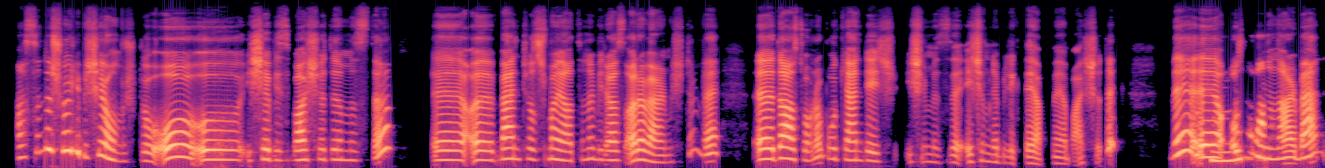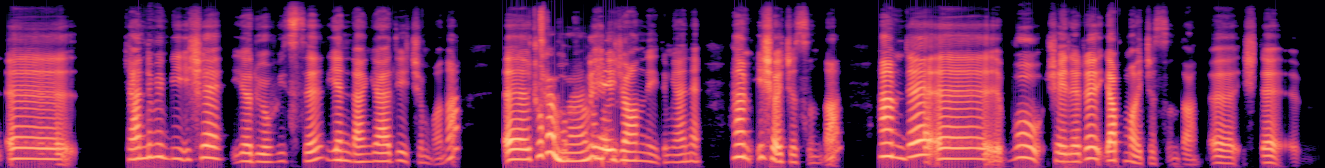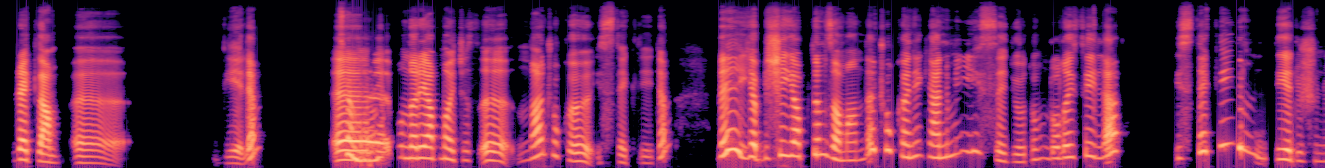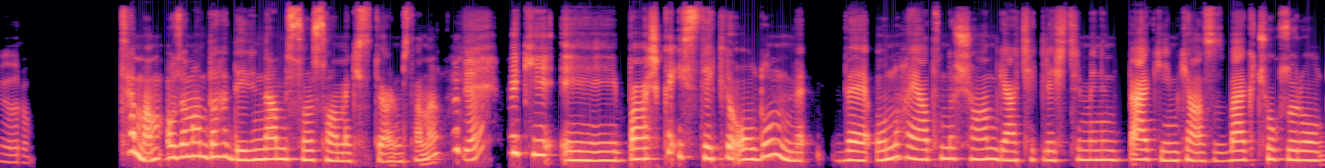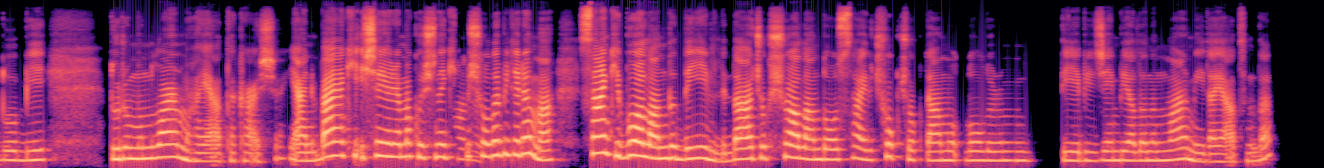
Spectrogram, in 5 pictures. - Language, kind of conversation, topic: Turkish, advice, Bir projeye başlıyorum ama bitiremiyorum: bunu nasıl aşabilirim?
- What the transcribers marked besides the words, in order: none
